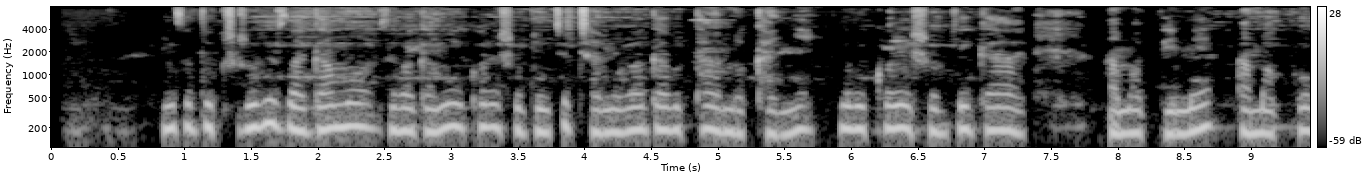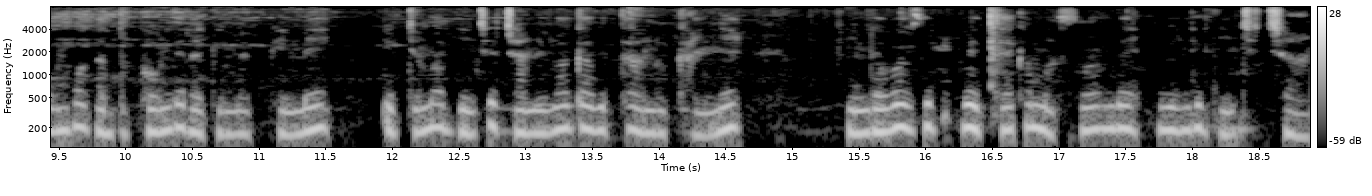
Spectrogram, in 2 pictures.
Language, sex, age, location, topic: Kinyarwanda, female, 18-24, Musanze, finance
